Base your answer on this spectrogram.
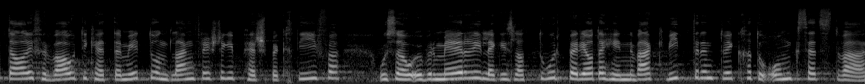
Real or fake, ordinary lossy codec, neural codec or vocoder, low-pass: real; none; none; 14.4 kHz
